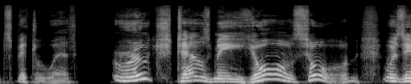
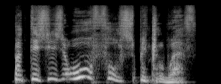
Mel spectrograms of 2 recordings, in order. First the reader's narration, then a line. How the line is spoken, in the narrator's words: whispered the king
